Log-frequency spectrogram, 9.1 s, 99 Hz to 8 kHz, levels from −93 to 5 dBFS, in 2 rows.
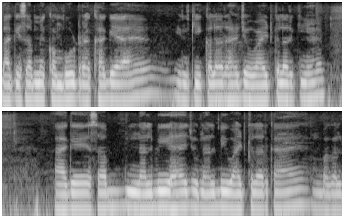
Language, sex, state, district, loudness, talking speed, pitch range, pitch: Hindi, male, Bihar, West Champaran, -15 LUFS, 185 wpm, 130-135 Hz, 130 Hz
